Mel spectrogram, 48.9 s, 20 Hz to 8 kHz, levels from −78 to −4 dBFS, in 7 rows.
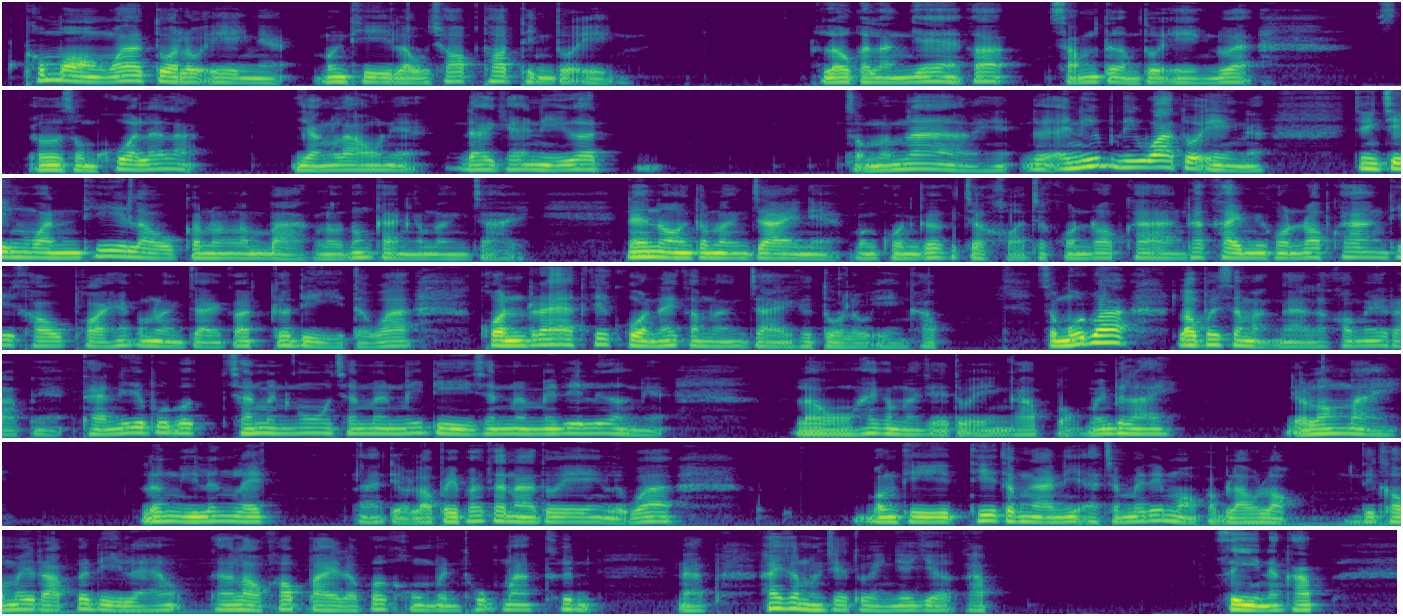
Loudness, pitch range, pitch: -20 LUFS, 115-135 Hz, 125 Hz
